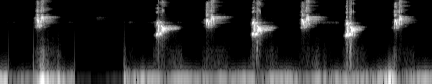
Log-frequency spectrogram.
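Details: Contest tutor recording of an orange-bellied leafbird with sharp bursts of song. Short chirps come roughly every half second, alternating low downward-slurred notes with higher bright slurs. A low hum and a dull thump at the start.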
